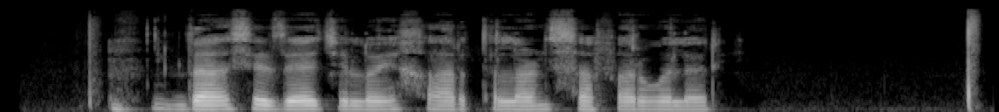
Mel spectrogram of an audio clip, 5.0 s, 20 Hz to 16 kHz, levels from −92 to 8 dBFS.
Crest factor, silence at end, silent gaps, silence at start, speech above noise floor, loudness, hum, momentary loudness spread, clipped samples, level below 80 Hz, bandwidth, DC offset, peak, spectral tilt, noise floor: 22 dB; 0.1 s; none; 0.45 s; 48 dB; -23 LUFS; none; 17 LU; under 0.1%; -68 dBFS; 11 kHz; under 0.1%; -2 dBFS; -5.5 dB/octave; -71 dBFS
